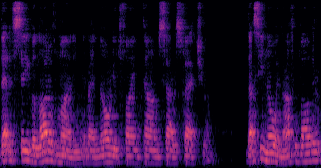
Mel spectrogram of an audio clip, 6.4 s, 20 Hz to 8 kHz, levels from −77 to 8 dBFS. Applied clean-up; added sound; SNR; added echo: neural separator model SepFormer DNS4.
